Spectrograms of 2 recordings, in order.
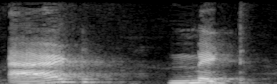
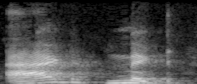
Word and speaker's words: admit: Admit. Add is one sound, mit is another sound. Admit.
